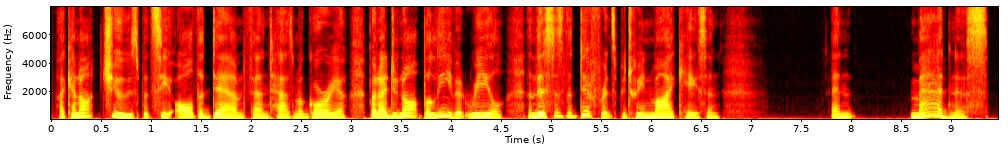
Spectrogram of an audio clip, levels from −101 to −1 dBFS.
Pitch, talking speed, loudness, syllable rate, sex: 205 Hz, 160 wpm, -18 LUFS, 5.7 syllables/s, female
